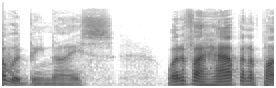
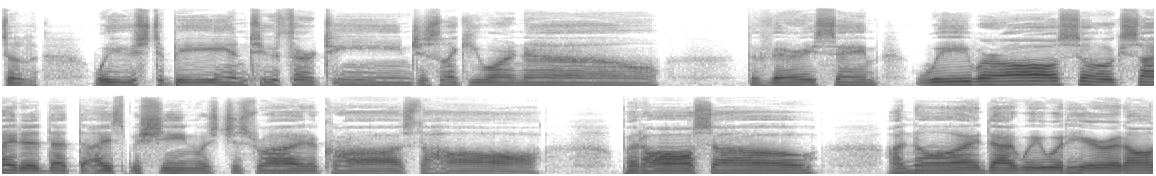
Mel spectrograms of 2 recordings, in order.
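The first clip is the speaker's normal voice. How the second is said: spooky put-on ghost voice, quieter; 4 dB quieter than usual. Playing a past guest of room 213, addressing its current occupants in a spooky ghost voice. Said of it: "why are they doing the ghost voice?".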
